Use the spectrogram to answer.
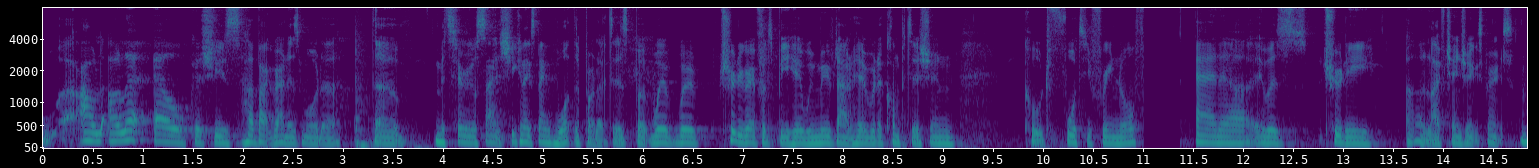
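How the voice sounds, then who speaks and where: A somewhat breathy man at medium pitch with a London accent, dark, mellow tone, ordinary pitch variation and a fairly quick pace. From London, England. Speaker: startup co-founder. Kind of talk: podcast interview.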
